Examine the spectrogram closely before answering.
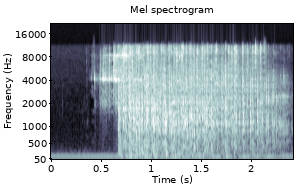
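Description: Dice drop and scatter in a dense rattling clatter that keeps tumbling for about two seconds, with a steady low hum underneath and no voices.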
